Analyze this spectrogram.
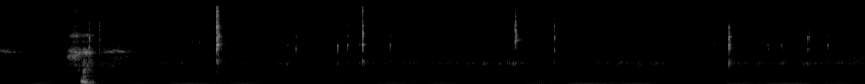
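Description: Scattered small sharp clicks and scrapes of a snap-off craft knife's blade tip working against a plastic servo connector, prying up the tiny latch tab that holds the crimped pin in place.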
